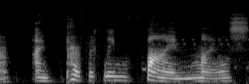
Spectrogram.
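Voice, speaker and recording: A put-on, shaky character voice at a middle pitch moves at a fairly slow pace. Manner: trembling, trying to stay composed.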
